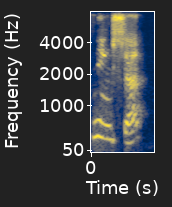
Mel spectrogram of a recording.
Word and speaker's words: Ningxia: these products okay our name should wesberry is pronounced lingsha guy so not ninja even though you're you can say it that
